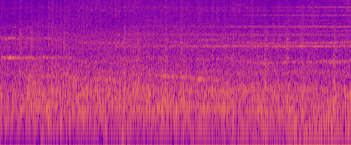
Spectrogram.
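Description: Keisei Main Line electric train running through the station: a steady, loud rumble of wheels on rail with repeated clicks over the rail joints and a thin high wheel squeal.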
